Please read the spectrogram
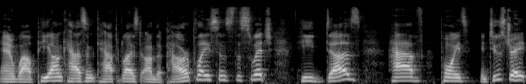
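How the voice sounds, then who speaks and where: A man talks in a high voice with an animated tone. His intonation is lively. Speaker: fantasy hockey podcast host. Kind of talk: casual chat. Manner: fast.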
